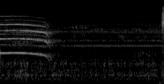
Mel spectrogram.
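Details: A Striped Owl, known for diverse calls of tropical rainforests from southern Mexico to Argentina, gives one harsh, high screech lasting half a second and sliding slightly downward, then a faint ringing tail and a brief click at the end.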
